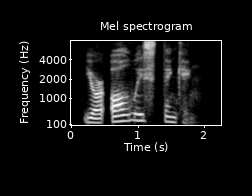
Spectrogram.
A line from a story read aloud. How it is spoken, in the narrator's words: she murmured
